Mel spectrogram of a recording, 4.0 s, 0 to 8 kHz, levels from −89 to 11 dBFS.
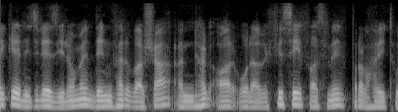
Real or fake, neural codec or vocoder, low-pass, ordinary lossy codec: fake; codec, 16 kHz, 1.1 kbps, Voila-Tokenizer; none; none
